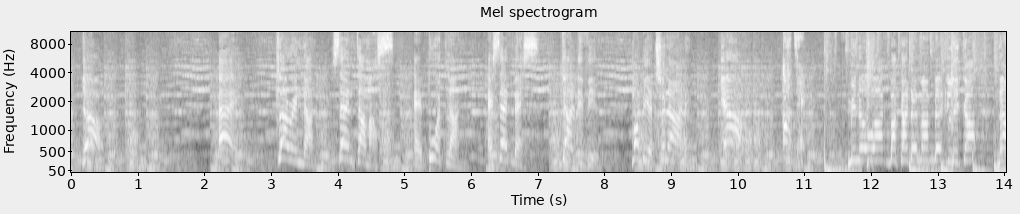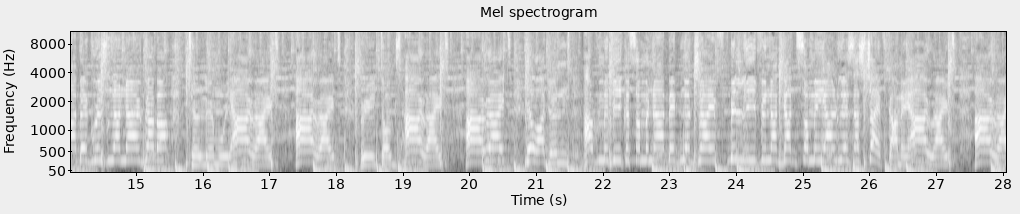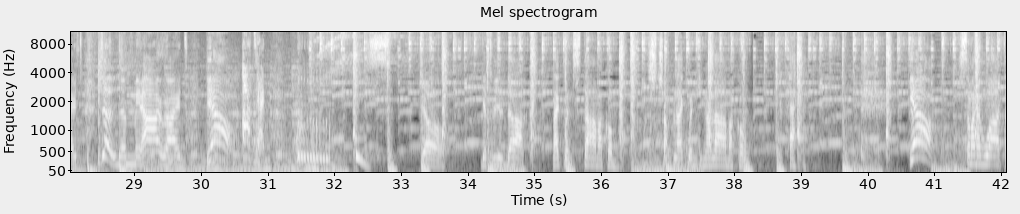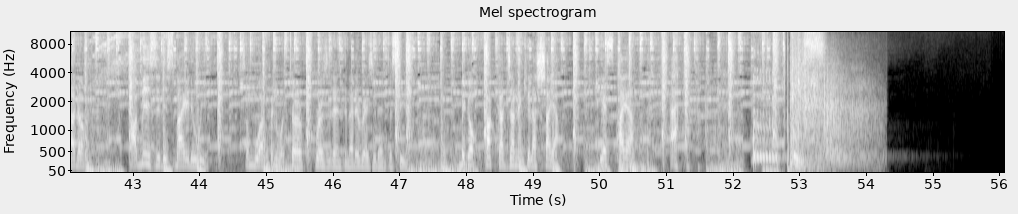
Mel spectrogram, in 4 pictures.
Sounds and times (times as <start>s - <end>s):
Hip hop music: 0.0s - 52.9s
Reggae: 1.7s - 53.4s.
